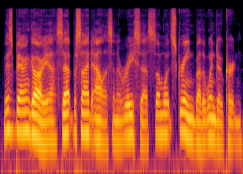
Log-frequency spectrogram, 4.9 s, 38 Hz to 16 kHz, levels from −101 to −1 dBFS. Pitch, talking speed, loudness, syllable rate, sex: 135 Hz, 175 wpm, -18 LUFS, 5.8 syllables/s, male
